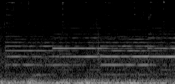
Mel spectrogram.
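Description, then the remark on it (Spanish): A French police car siren holds a steady, bright tone over a low rumble of traffic, fairly loud and continuous throughout the short stretch, with no one talking. “Las patrullas francesas.”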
